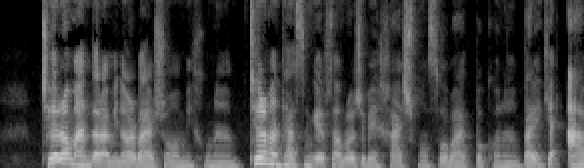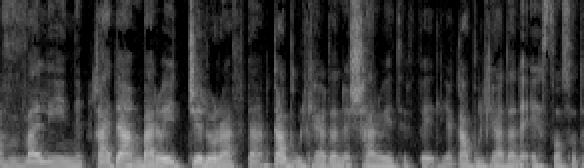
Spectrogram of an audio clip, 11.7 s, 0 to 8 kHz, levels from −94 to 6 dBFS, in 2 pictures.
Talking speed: 165 wpm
